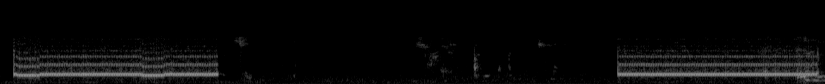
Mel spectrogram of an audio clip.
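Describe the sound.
Electronic telephone tones sound on a line while an extension number is entered. A long, steady, buzzy tone plays at the start and returns at the end, with faint short blips and clicks in the quieter stretch between.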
